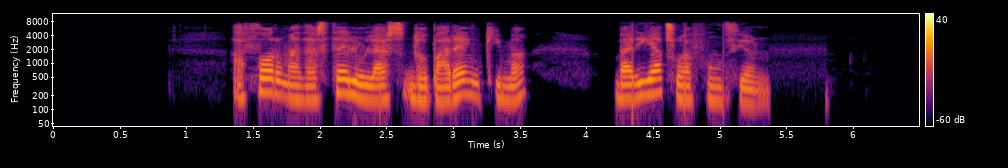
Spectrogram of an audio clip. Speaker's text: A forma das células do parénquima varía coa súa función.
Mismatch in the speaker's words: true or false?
true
